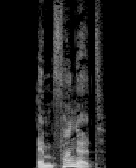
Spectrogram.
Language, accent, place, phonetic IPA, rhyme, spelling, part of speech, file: German, Germany, Berlin, [ɛmˈp͡faŋət], -aŋət, empfanget, verb, De-empfanget.ogg
- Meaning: second-person plural subjunctive I of empfangen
